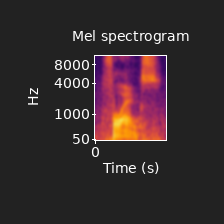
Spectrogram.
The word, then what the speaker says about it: phalanx: Phalanx. Phalanx. Phalanx. Phalanx. Change the accent to the first syllable, please.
